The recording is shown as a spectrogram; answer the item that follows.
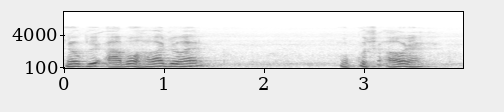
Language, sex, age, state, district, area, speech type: Urdu, male, 60+, Uttar Pradesh, Mirzapur, rural, spontaneous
